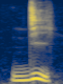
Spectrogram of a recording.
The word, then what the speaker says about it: dit: Dit. Okay, phonetically, same thing here. You don't pronounce the final T.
